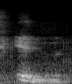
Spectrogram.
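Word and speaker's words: Qin: about so it's that little bre this is chin that's chin and to make things more complicated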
